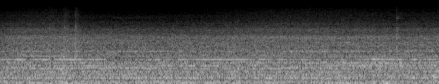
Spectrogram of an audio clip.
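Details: Newly installed diesel blown-air heater, backup to wood burner, after start-up: steady even whooshing roar, no surging or knocking; firing and running normally.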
